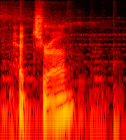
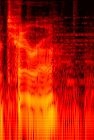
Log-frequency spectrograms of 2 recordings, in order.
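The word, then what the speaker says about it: Ptera: Let's Let's summon our black Petra or Terra. I don't think you're supposed to pronounce the the P in it.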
